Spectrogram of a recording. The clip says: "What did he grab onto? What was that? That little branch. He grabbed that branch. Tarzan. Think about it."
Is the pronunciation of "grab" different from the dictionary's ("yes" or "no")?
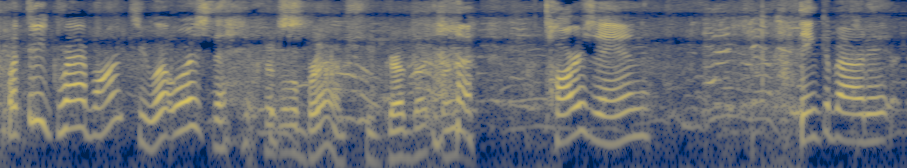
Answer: no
